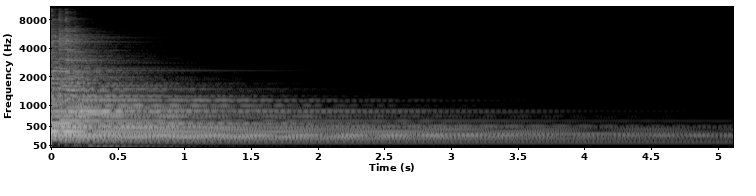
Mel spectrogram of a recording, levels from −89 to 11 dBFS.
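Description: A piece of music with no technical faults to be heard. Nothing in it calls for a fix or an explanation.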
